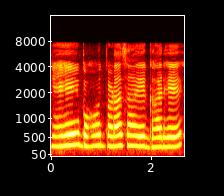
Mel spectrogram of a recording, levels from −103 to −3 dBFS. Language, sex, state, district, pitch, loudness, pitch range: Hindi, female, Madhya Pradesh, Bhopal, 270 Hz, -14 LUFS, 260-280 Hz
